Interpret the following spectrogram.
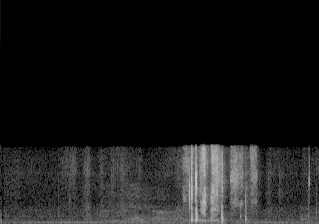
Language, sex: Icelandic, male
